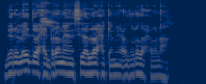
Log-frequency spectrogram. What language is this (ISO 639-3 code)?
som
